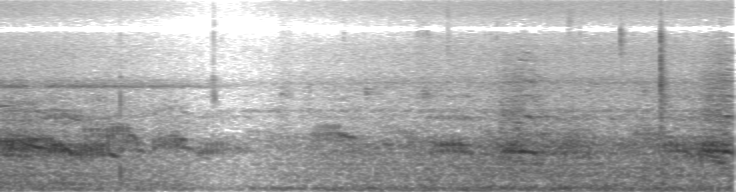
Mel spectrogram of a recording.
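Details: Huge night gathering of sandhill cranes along the Platte River during peak northern migration: rattling, bugling calls rise and fall in a thick overlapping chorus, louder at the start and end, with a few sharp clicks.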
